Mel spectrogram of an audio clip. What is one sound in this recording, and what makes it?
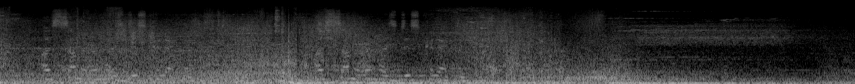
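A large explosion booms and crackles.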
